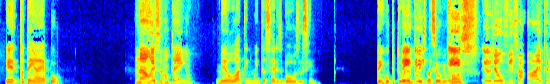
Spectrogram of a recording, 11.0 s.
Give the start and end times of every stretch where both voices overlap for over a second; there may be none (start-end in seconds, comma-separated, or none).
8.0-9.3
